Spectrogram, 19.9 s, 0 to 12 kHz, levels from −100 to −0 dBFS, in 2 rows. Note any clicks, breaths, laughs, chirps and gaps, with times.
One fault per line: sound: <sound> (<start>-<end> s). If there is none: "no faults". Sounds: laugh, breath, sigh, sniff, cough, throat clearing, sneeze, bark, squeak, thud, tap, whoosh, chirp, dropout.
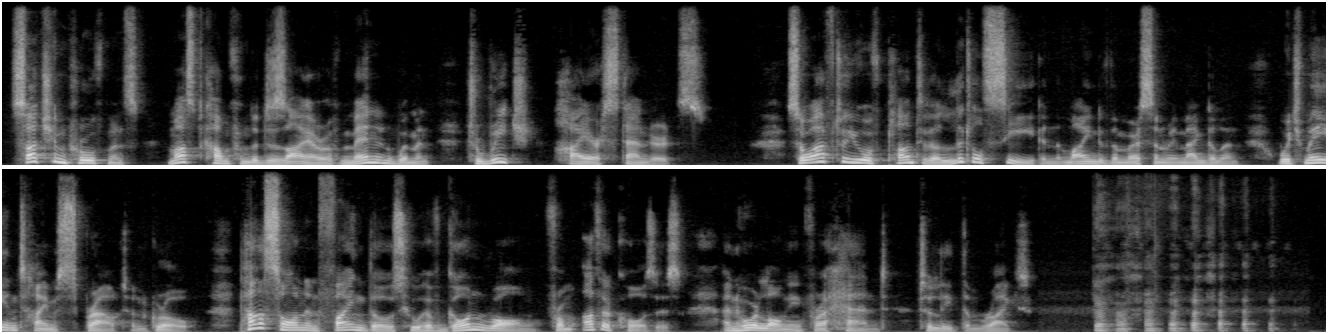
sound: laugh (18.1-19.7 s)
